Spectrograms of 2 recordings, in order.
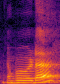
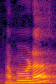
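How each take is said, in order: Both takes have the same delivery.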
